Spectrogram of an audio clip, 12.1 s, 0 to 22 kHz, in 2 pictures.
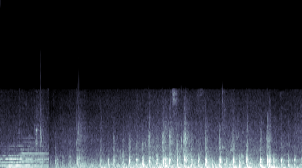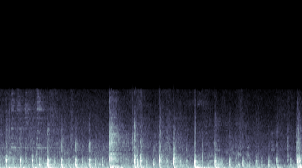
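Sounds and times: tap shoes on stage floor: 1.5 - 12.0.

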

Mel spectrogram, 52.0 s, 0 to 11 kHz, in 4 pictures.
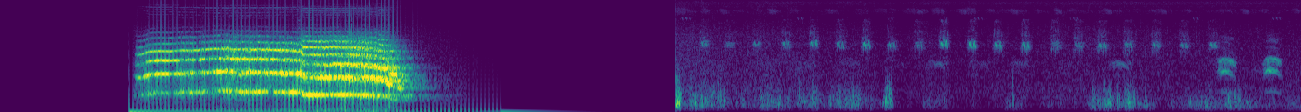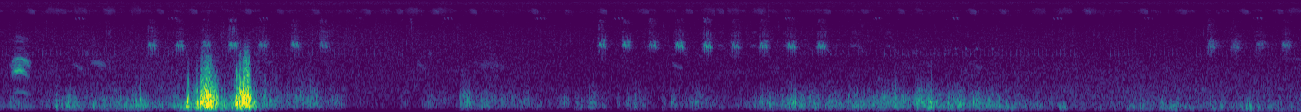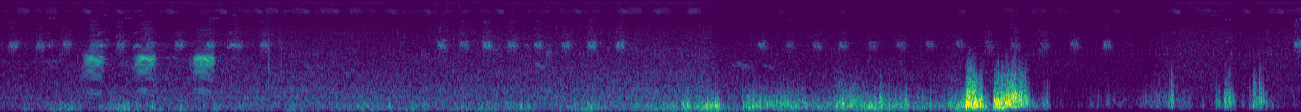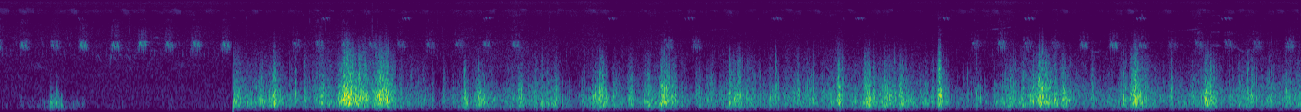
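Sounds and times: horn-like sustained tone: 1.3 - 4.4
faint high insect hiss: 6.8 - 52.0.

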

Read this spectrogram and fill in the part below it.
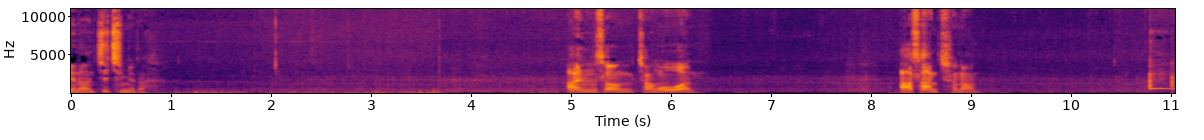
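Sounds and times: faint steady hum: 0.1 - 11.0
wind buffeting microphone: 0.8 - 7.0.

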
